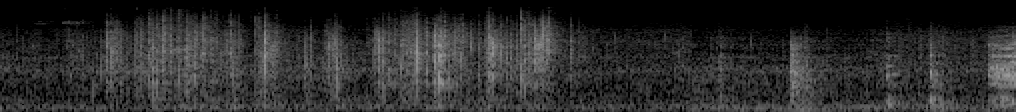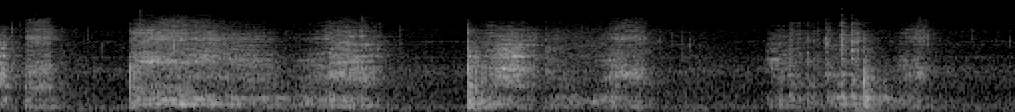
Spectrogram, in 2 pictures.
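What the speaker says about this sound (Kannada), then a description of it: "ಡ್ರೈ ಫ್ರೂಟ್ಸ್ ಹಾಕೋತಾ ಇದ್ದೀನಿ." Dry fruits tipped into a pot of sabudana payasa, a run of close, bright rattling and scraping bursts of pieces and spoon against metal, stopping and starting in uneven clusters with no talk.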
